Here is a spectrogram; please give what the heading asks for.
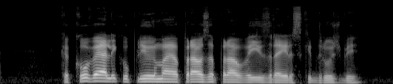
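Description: No technical faults can be heard at any point in the speech.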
